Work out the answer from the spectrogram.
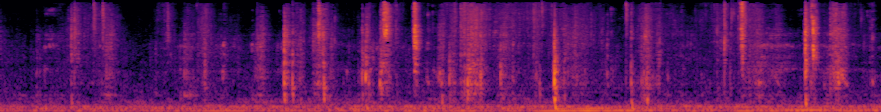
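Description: Close-up chewing and wet mouth clicks of someone eating tuna salad, a run of irregular sharp clicks mostly from about two to six seconds in, over a steady low hum.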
